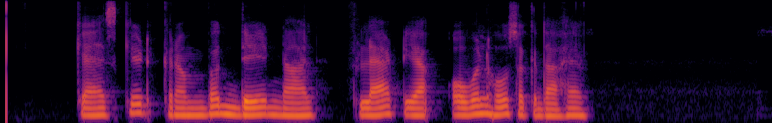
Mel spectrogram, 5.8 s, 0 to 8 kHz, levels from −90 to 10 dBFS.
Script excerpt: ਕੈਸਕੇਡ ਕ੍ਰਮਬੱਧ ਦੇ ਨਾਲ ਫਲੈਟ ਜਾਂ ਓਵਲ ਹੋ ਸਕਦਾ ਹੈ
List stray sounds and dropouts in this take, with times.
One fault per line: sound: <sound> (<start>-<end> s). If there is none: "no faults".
no faults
